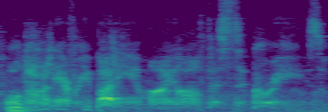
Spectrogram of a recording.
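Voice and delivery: fast secretive whisper. Retold or imitated.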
